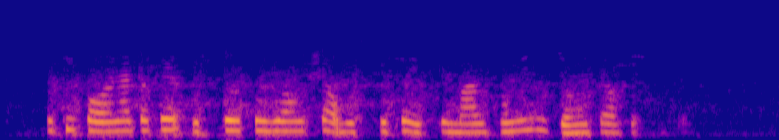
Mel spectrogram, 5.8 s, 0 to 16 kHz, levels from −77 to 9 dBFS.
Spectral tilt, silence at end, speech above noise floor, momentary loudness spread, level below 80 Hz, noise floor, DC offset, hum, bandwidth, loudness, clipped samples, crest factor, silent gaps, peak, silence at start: -11 dB/octave; 1.05 s; 46 dB; 10 LU; -64 dBFS; -67 dBFS; under 0.1%; none; 3.6 kHz; -22 LUFS; under 0.1%; 16 dB; none; -6 dBFS; 0.35 s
